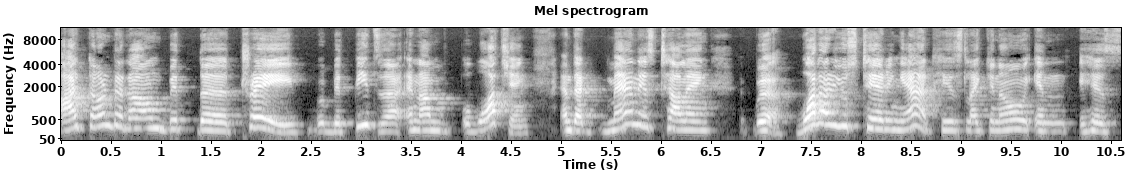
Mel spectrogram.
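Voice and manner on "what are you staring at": raised, confrontational, challenging voice. Retelling what a man said to a staring boy: imitating a raised voice. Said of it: "voice raised".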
